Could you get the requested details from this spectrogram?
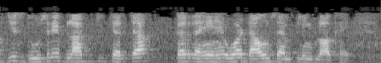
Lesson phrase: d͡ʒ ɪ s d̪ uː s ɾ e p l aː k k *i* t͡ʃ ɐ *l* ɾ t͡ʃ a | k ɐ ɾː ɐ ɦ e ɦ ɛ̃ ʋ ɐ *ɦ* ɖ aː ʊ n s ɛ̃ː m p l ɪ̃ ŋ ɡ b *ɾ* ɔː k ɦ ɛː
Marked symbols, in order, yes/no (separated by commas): yes, no, yes, no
